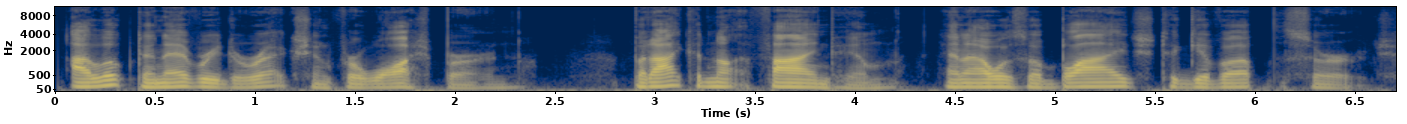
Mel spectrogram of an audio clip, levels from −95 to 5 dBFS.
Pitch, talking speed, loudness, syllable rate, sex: 105 Hz, 195 wpm, -20 LUFS, 5.4 syllables/s, male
